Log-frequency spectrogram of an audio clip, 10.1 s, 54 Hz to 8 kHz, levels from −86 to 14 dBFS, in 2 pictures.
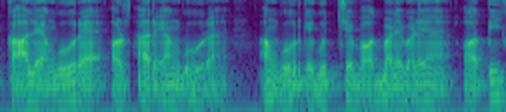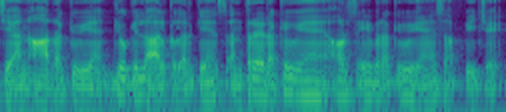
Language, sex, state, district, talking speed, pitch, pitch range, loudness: Hindi, male, Bihar, Gopalganj, 215 wpm, 110 Hz, 90-115 Hz, -22 LUFS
